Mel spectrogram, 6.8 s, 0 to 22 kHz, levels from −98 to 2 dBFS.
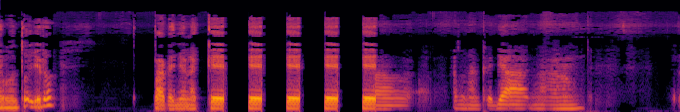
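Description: A speech clip carrying AAC compression damage throughout: the sound is dull and smeared, with a warbling, fizzy edge on sibilants, and nothing above 14 kHz. A spectrogram shows a hard ceiling there and holey upper bands. The likely cause is AAC-LC at a low bitrate, which fits about 32 kbps. From 2.23 to 3.75 s, just after "pada injo", there is a stutter with silent gaps: a 128 ms fragment repeats four times, each followed by 252 ms of digital silence, a 380 ms cycle. On a waveform this appears as identical blocks separated by flat lines. This was likely a stalled stream replaying its last fragment, so the audio for that span is lost.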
